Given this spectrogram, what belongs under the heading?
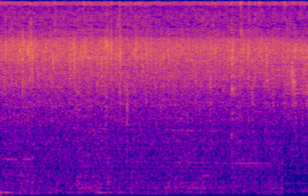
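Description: Dhekia fern greens fry in a pan, giving a steady, even sizzle like light rain that runs without a break at low volume.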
